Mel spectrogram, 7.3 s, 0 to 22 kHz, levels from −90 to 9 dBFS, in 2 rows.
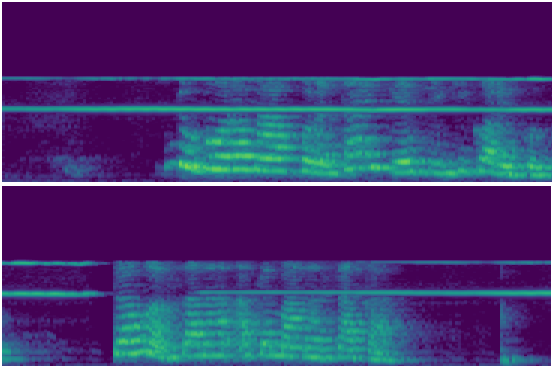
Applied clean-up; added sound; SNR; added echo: none; Wind instrument, woodwind instrument; 6 dB; reverberation time 0.6 s.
